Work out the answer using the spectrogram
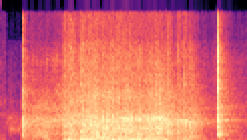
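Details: About a second and a half of steady cranking that never fires, then stops; engine cranks but won't start. Smoke was pouring out of the catch can; it ran well until recently, cause unknown.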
